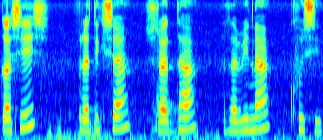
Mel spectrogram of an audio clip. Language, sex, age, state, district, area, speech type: Marathi, female, 18-30, Maharashtra, Amravati, urban, spontaneous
